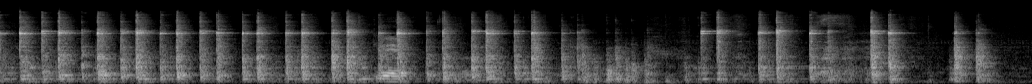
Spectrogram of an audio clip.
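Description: Rapid metallic clicking, several clicks a second with a faint ring, as a tub drain tool is turned by hand to screw the drain flange down into the drain. The clicks come more sparsely after about six seconds.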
